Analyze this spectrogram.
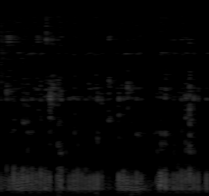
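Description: Cat purring softly, a low, fast-pulsing purr that breaks for a moment at each breath, about three times.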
